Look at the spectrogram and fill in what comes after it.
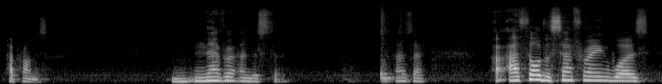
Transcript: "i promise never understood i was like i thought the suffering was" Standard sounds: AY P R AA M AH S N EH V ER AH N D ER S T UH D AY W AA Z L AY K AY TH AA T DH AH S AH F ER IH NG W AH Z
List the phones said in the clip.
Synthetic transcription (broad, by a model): AY P R AA M AH S N EH V ER AH N D ER S T UH D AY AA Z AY AY TH AA T DH AH S AH F ER IH NG W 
